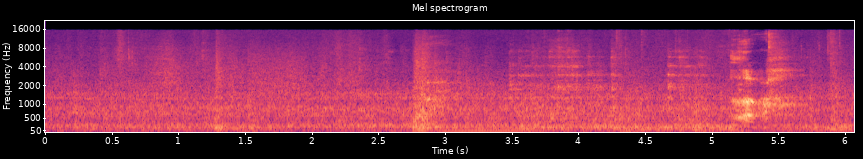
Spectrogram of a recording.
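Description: Steady rumbling background noise, with a short exclamation from a person's voice about five seconds in.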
